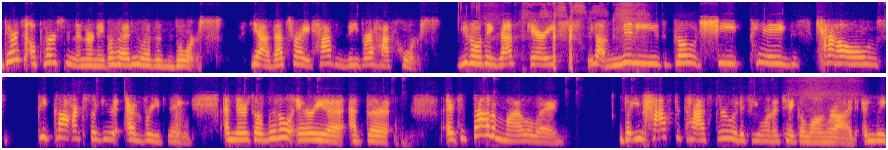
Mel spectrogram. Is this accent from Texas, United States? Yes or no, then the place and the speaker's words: no; Phoenix, Arizona, United States; from Phoenix, Arizona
